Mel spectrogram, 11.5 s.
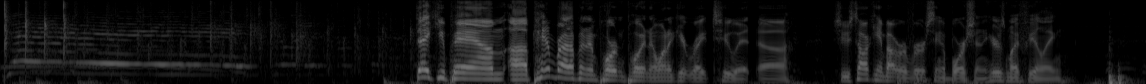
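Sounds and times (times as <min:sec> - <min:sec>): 
audience clapping for next comedian: 0:00.0 - 0:04.6
speech: 0:04.2 - 0:10.8.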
